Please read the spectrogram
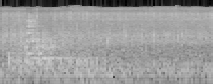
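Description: Chicken pieces and butter sizzling and crackling in a large wok over a gas flame, a steady rain-like hiss.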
